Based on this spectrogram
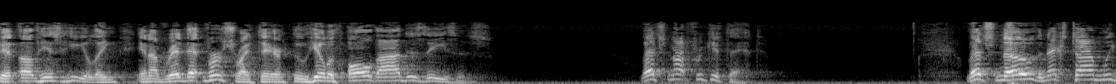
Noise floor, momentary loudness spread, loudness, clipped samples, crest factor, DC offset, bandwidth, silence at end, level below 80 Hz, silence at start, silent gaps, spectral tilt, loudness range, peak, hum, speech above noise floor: -44 dBFS; 13 LU; -15 LUFS; under 0.1%; 16 dB; under 0.1%; 7.6 kHz; 0 s; -40 dBFS; 0 s; none; -5 dB/octave; 11 LU; 0 dBFS; none; 30 dB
